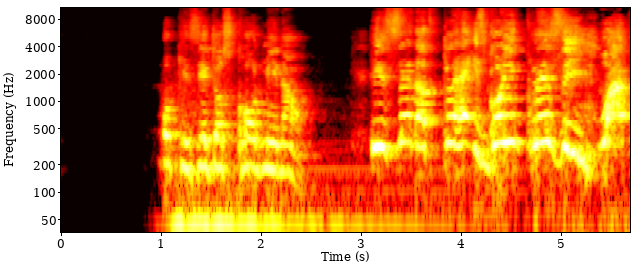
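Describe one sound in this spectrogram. A man speaks angrily with animation, close by.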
